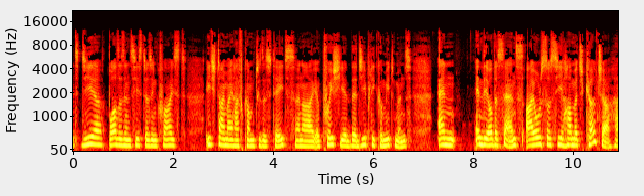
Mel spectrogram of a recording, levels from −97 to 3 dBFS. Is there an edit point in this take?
no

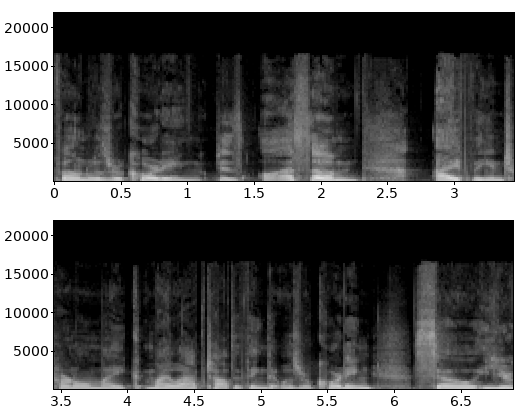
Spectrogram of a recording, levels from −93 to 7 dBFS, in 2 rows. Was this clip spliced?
yes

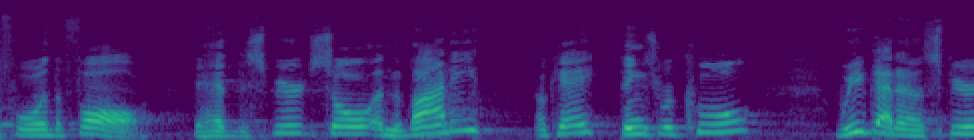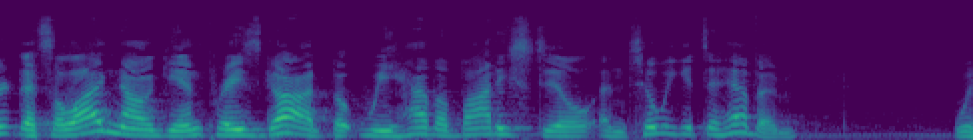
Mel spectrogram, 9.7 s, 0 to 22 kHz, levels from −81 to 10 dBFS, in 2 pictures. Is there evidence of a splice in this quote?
no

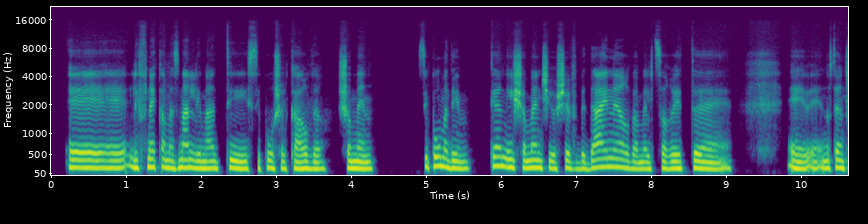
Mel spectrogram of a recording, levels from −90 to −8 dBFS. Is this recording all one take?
yes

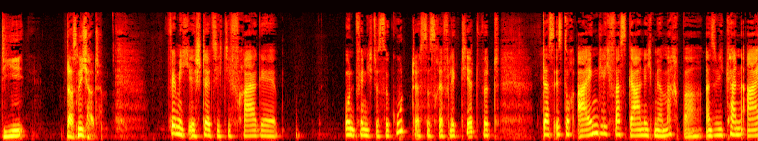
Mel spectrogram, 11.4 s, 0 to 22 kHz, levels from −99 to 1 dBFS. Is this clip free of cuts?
no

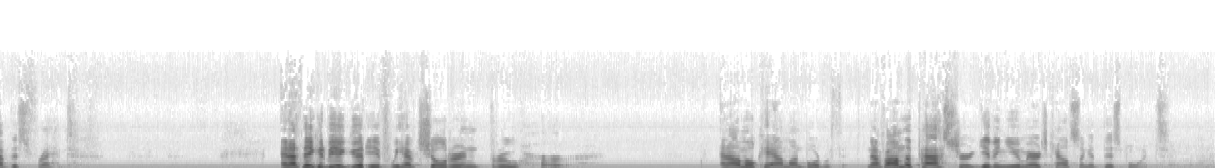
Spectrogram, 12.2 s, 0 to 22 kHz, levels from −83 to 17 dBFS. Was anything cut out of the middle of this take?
yes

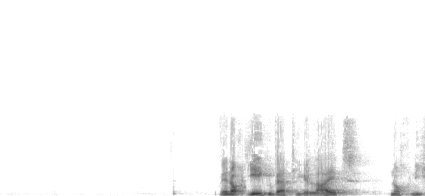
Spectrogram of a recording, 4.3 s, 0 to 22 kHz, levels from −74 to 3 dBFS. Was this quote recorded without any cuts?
no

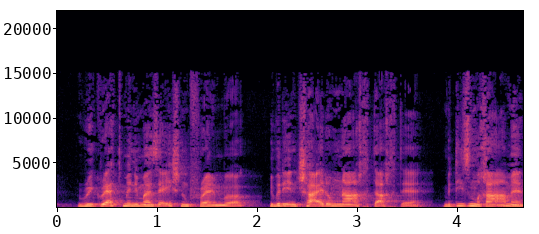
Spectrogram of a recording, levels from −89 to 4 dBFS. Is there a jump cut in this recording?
yes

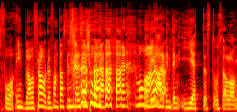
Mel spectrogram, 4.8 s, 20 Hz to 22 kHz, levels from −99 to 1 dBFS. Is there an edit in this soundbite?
yes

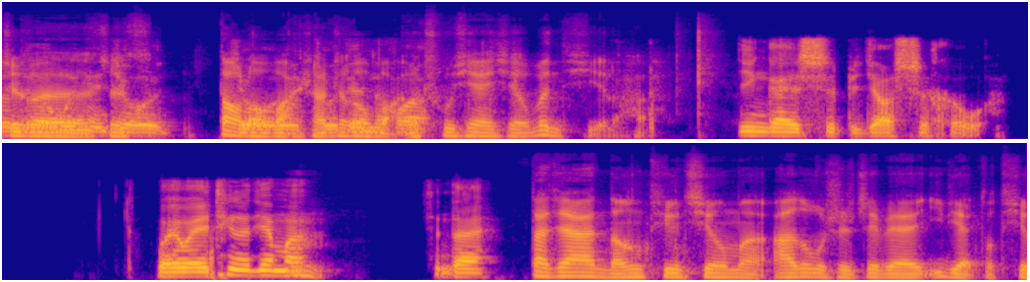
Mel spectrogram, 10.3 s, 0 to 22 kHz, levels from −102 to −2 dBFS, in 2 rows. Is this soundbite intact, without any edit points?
yes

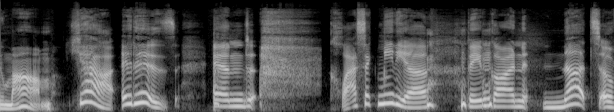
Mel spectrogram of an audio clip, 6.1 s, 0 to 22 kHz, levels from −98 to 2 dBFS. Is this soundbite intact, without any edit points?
no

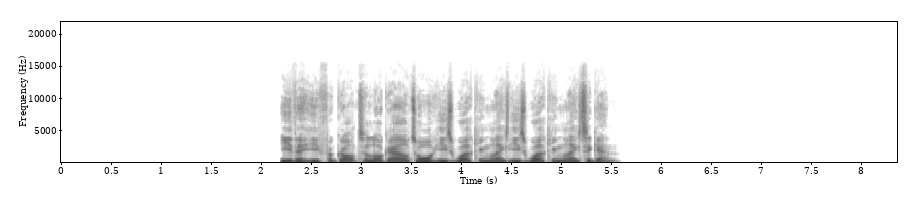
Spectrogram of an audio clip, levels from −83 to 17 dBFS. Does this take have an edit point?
yes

